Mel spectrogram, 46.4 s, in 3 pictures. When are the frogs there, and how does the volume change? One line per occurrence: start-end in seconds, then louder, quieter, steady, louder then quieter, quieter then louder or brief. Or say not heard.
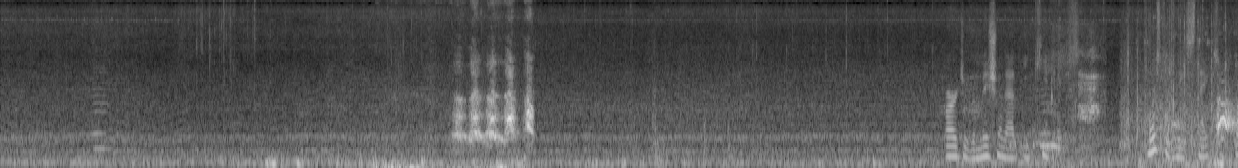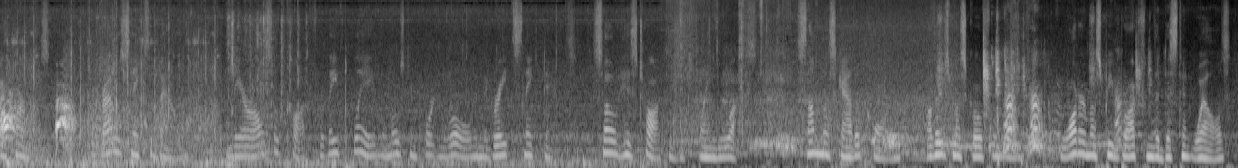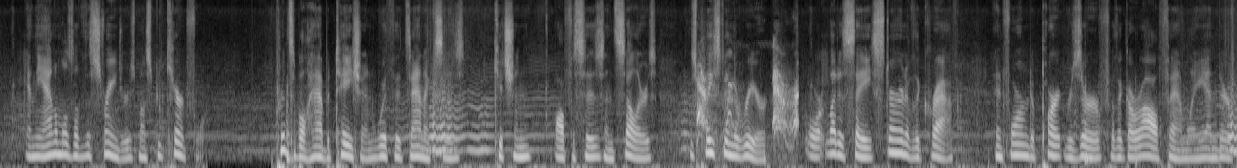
not heard.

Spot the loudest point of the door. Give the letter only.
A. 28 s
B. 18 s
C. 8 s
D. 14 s
C.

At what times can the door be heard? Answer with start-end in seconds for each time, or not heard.
8.0-9.7.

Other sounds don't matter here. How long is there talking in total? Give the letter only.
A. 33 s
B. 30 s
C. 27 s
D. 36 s
A.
